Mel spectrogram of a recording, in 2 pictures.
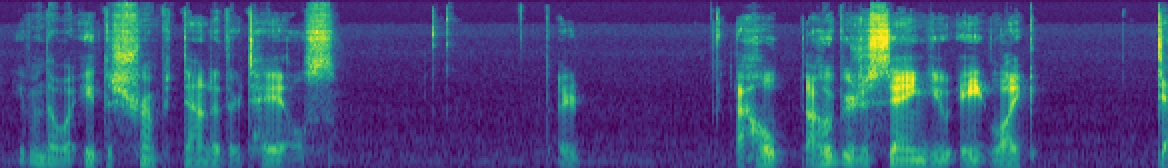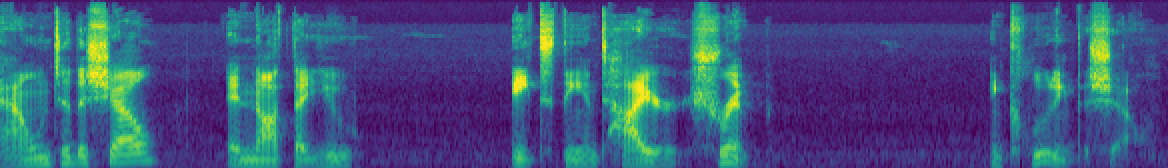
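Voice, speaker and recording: A man's voice: on the low side, pushed and bright. A man hosting a visual novel read-through, reading the narration aloud and adding casual asides. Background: game music.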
